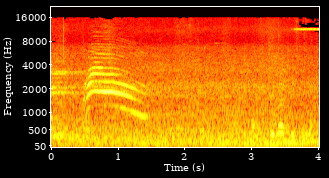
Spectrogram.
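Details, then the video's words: Street cat meowing loudly: a single drawn-out meow, rising then sliding downward over about one second, with faint background hum and no other calls. "Street Cats meowing and talking - very loudly"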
